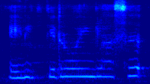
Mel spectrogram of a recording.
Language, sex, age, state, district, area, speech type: Malayalam, female, 18-30, Kerala, Thiruvananthapuram, urban, spontaneous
